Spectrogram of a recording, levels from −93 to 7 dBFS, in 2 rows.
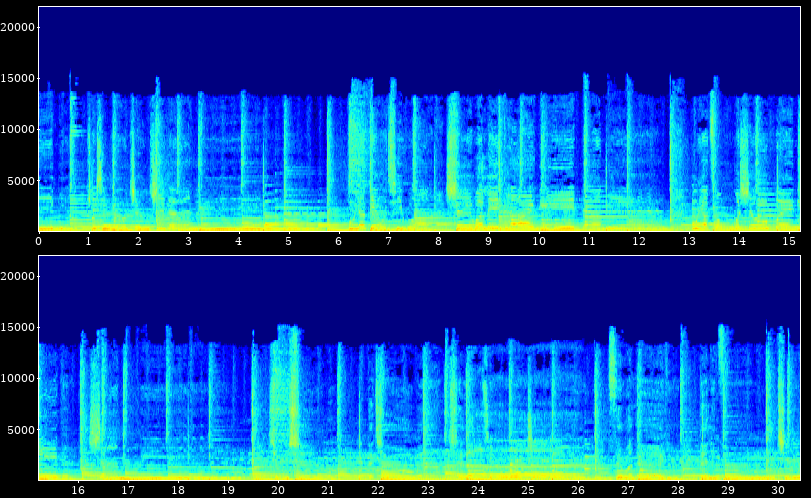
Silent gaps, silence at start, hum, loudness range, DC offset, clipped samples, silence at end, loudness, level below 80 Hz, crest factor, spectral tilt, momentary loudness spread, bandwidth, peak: none; 0 s; none; 2 LU; under 0.1%; under 0.1%; 0 s; -28 LUFS; -36 dBFS; 16 dB; -5.5 dB/octave; 4 LU; 15.5 kHz; -12 dBFS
